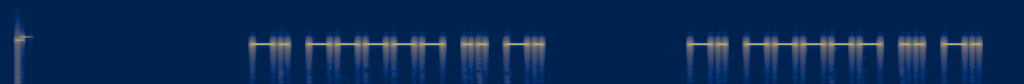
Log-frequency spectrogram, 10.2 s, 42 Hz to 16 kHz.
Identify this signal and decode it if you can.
Morse code, heard as a keyed tone, about 17 wpm, 700 Hz. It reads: N0IN N0IN
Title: USA Call Signs - 4 Characters - Repeated 2x - 17wpm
